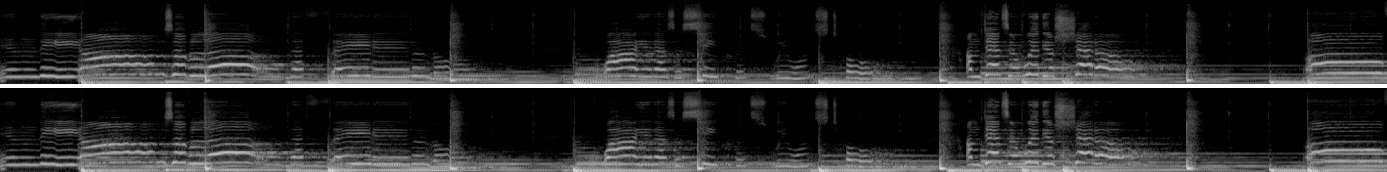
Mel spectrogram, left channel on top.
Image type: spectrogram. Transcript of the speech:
the arms of love that faded alone, quiet as the secrets we once told, I'm dancing with your shadow,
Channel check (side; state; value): left; quieter; 3.3 dB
